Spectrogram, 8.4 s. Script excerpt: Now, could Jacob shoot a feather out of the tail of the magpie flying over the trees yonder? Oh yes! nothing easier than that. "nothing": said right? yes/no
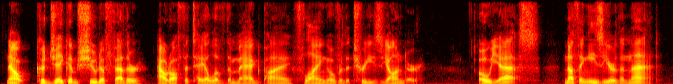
yes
